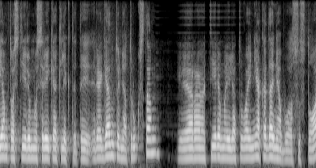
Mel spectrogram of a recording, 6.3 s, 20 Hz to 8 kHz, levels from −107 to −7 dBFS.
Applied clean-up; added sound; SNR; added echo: neural mask model DeepFilterNet 3.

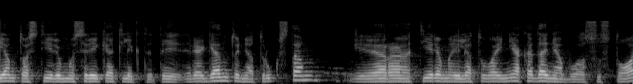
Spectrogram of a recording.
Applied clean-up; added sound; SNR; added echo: none; none; none; none.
